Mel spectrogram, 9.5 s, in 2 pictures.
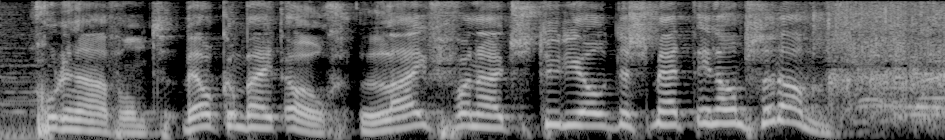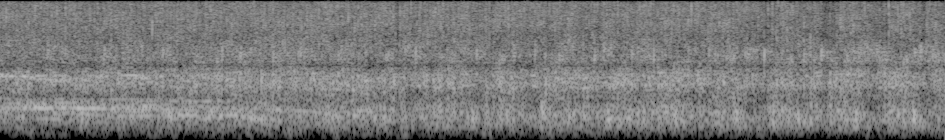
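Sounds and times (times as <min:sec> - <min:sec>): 
speech: 0:00.2 - 0:04.5
live studio audience applauding: 0:04.0 - 0:09.4.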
